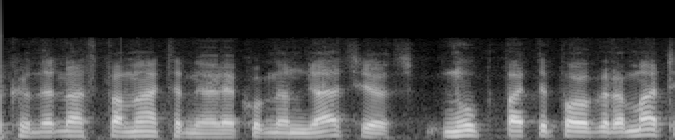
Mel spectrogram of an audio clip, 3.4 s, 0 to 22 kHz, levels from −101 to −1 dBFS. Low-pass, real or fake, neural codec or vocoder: 7.2 kHz; fake; codec, 16 kHz in and 24 kHz out, 0.6 kbps, FocalCodec, streaming, 2048 codes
